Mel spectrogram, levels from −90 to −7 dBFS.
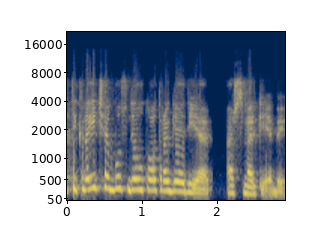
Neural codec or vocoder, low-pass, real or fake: none; 14.4 kHz; real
